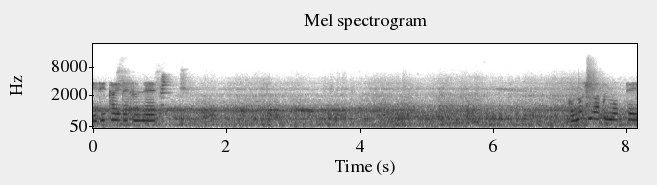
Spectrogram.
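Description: Steady running noise of a JR E233-7000 series electric commuter train, heard from inside at the front of the train: an even rumble of wheels on rails.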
